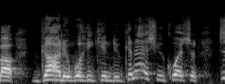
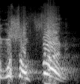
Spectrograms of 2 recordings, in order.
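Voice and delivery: high, loud, demanding dad; stern parental yell; getting serious; 10 semitones higher, 10 dB louder than usual. Acted. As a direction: demand an answer from giggling kids. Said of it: "You get serious".

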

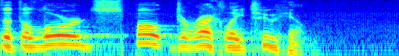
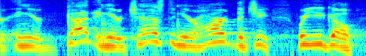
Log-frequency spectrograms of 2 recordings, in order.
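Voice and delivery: ordinary delivery

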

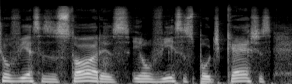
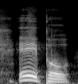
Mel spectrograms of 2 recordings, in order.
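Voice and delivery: loud call, rising to a higher pitch; 4 semitones higher, 9 dB louder, much slower than usual. Pretend. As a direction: shout it out to get noticed. Calling out to Apple.

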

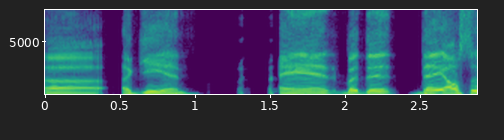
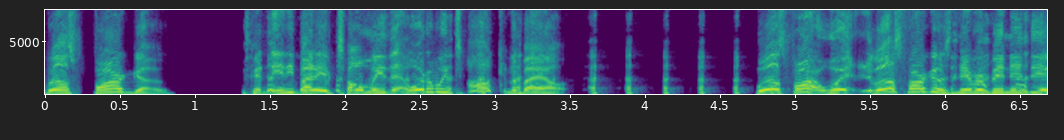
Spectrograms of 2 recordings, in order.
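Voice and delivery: retold incredulous outburst; 10 semitones higher than usual. Retold disbelief on the phone.

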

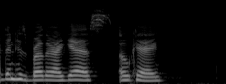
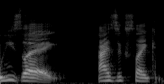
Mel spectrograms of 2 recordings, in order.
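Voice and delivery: normal talking voice

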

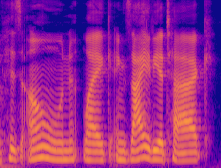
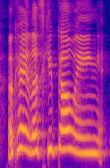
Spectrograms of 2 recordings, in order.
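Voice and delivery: high, louder offhand brush-off; mock casual husband; 11 semitones higher, 6 dB louder than usual. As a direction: ham up his breezy reply, not hearing her. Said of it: "he was like".

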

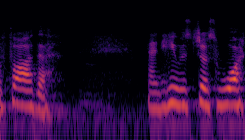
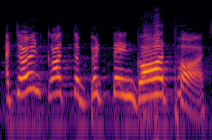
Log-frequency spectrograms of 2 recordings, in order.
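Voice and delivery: excited; 7 semitones higher, 11 dB louder than usual. Real, not acted. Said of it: "laughing at herself".

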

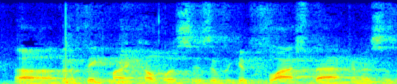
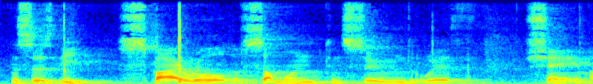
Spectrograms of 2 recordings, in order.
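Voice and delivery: ordinary talk, nothing marked

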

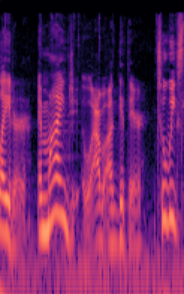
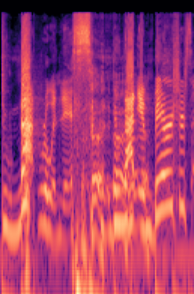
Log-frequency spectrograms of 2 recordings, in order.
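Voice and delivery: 1 self-scolding inner voice; 11 dB louder than usual. Retold or imitated. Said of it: "I was like".

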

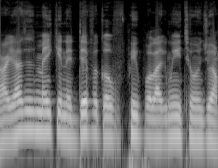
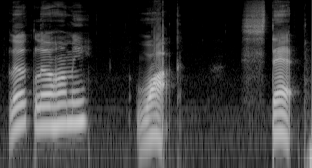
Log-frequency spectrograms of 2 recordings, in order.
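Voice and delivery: mock scolding; 7 semitones higher, slower than usual. Tells a child to walk.

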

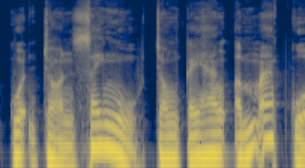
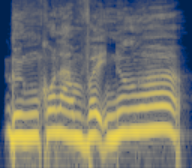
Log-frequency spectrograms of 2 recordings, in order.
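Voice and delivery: high-pitched angry yell; small rabbit yelling high; 12 semitones higher than usual. A narrator's reading. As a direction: cry out in protest, pitched way up. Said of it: "gào lên".

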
